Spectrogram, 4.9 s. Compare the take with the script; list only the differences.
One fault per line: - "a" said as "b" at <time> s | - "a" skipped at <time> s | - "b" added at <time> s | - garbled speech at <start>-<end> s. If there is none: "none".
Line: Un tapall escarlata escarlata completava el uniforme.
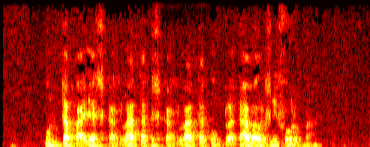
none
